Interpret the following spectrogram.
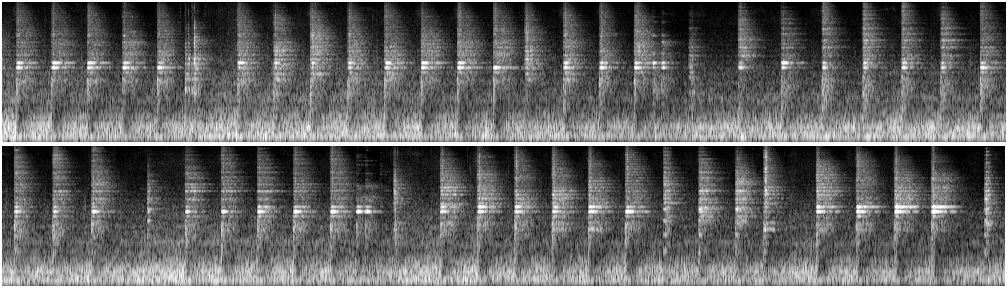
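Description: A hand rounding hammer strikes red-hot steel bar stock on a steel anvil in a steady rhythm of about two blows a second. Each blow rings briefly and brightly, and there are short breaks in the rhythm twice. The blows are hand-forging the knife blade's profile, under a steady low background rumble.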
